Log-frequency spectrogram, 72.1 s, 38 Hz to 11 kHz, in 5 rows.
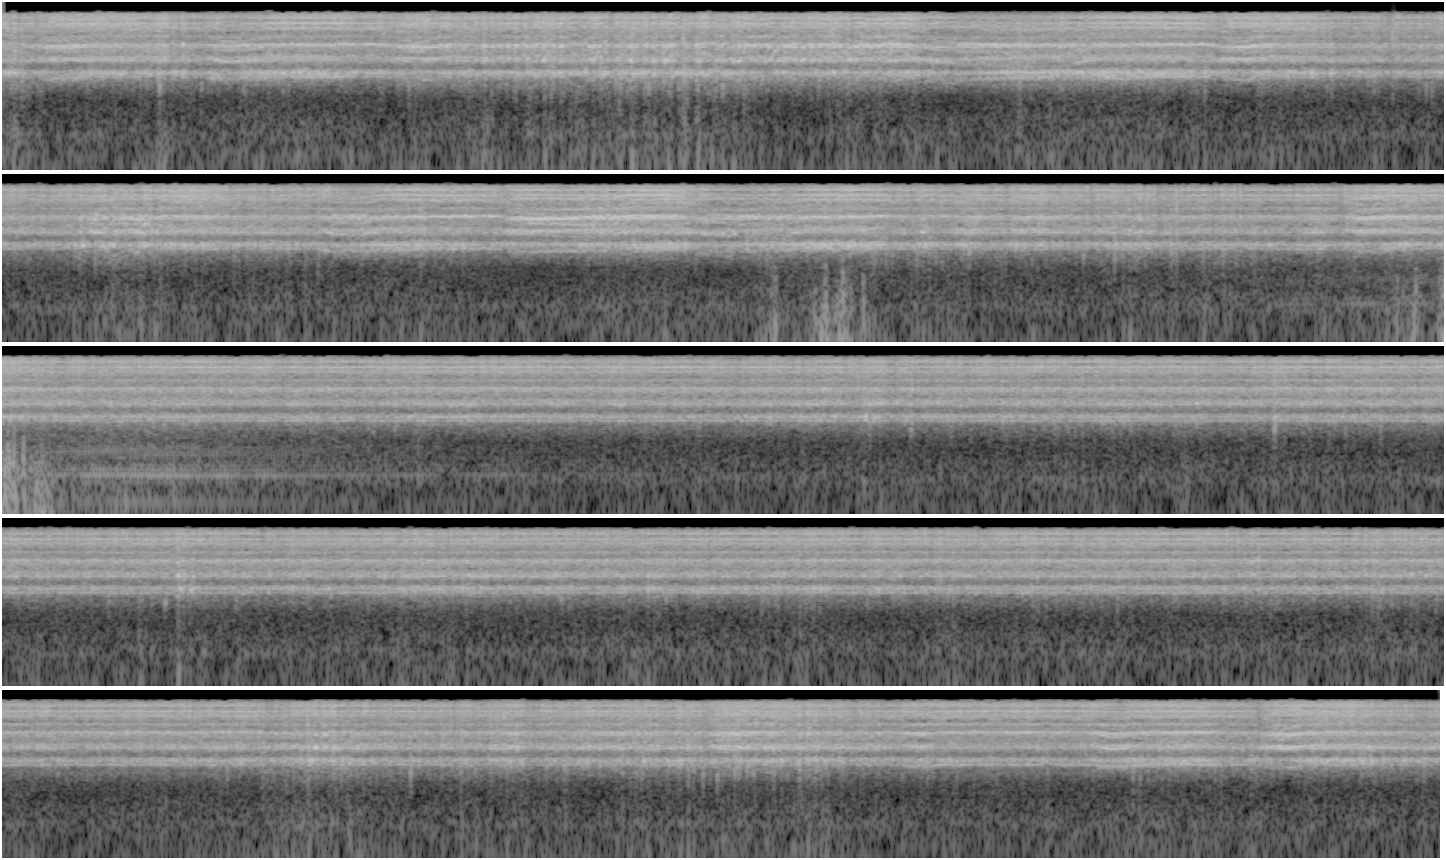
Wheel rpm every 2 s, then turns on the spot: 220, 230, 230, 230, 210, 210, 230, 220, 230, 220, 210, 220, 230, 230, 230, 230, 230, 240, 230, 230, 230, 230, 230, 230, 230, 230, 230, 240, 230, 230, 230, 230, 230, 230, 230, 230.
none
